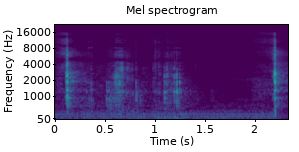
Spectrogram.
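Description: Santoku knife cutting through a raw yellow squash on a plastic cutting board. There is a sharp tap just after the start, then a few short, crisp cutting crunches.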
